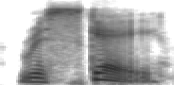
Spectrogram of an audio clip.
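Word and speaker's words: risqué: risk risky and 45 it ends with q-u-e so that tells you it's stressed on that syllable risque 46 scare 47 scars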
